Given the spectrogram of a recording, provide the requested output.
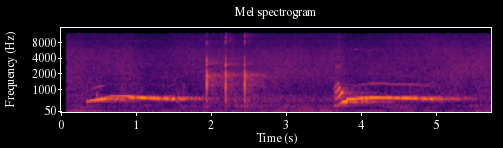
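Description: A puppy gives two drawn-out, wavering howls, its thin voice rising briefly and then holding steady.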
